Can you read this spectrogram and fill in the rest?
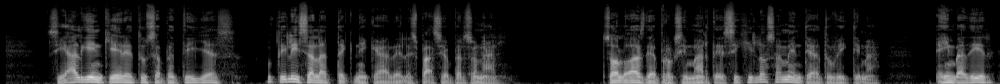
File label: male latam venezuelan comercial; ideasonora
